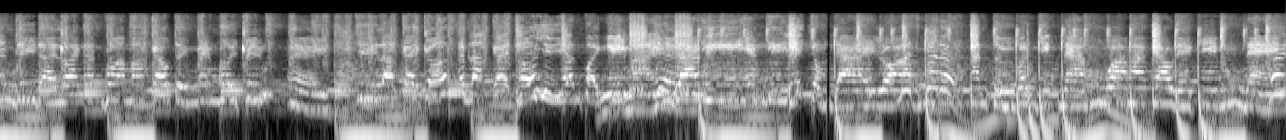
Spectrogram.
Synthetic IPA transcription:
ʔɛ˧mɗi˧ɗəː˨˩jlwaː˧nʔa˧jŋ̟kwaː˧maː˧kaː˧wt̪ï˨˩ŋʔɛ˧mʔəː˧jfi˨˦əm | he˨˩t͡ɕi˧laː˨˩kaː˨˩jkəː˨˦ʔɛ˧mlaː˨˩kaː˨˩jt̪ʰo˨˦zi˧˩ʔa˧jn̟faː˨˧˩jŋi˧maː˧˨˩jaː˨˩˧ʔɛ˧mɗi˧zə˨˦jt͡ɕɔ˧˩wŋ͡mɗaː˨˩jlwaː˧n˧ʔa˧jŋ̟t̪ɨ˨˩kə˧nvi˨˩ət̚naː˧mkwaː˧maː˧kaː˧wɗe˨˩ki˨˩mnɛ̰˧˩

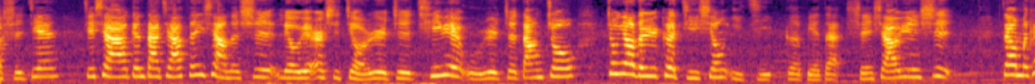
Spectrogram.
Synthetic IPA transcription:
ʂɻ̩˧˥t͡ɕjɛ˥n | t͡ɕjɛ˥ɕja˥˩la˨˩ɪkə˥nt̪a˥˩t͡ɕja˥fə˥nɕjɑ˨˩ŋd̪ə˩ʂɻ̩˥˩ljo˧˥ʊɥɛ˥˧ə˥˩ʂɻ̩˧˥t͡ɕjo˨˩ʊɻɻ̩˥˧ʈ͡ʂɻ̩˥˩t͡ɕʰi˥ɥɛ˥˩u˨˩ɻɻ̩˥˧ʈ͡ʂɤ˥˧t̪ɑ˥ŋʈ͡ʂo˥˦ʊ | ʈ͡ʂʊ˥˧ŋjɑ˥˩ʊd̪ə˩ɻɻ̩˥˧kʰɤ˥˩t͡ɕi˧˥ɕjʊ˥ŋi˨˩t͡ɕi˧˦kɤ˧˥pjɛ˧˥d̪ə˧ʂə˧˥nɕjɑ˥˧ʊy˥˧nʂɻ̩˥˩ | t͡sa˥˩ɪwə̃˦ŋkʰ

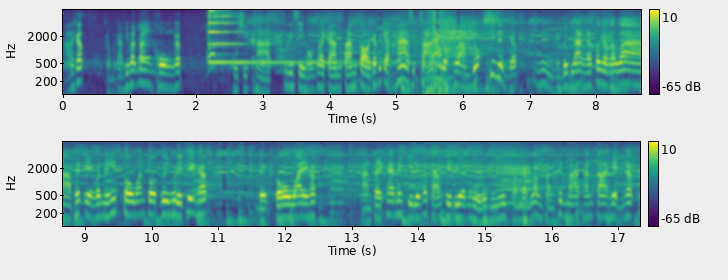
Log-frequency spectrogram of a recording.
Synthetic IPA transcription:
ʔaː˨˩la˦˥kʰa˦˥p̚ | ka˧mːa˧kaː˧npʰi˦˥p̪̚ʰma˥˩nkʰo˧ŋkʰa˦˥p̚ | kʰuː˧˩t͡ɕʰiː˨˦kʰa̰ː˨˩t̪̚pʰu˥˩ɾi˨˦˥siː˨˩kʰɔː˩˦ŋɾaː˧jkaː˧na˧˩t̪aː˧m˧t̪ɔː˨˩kʰa˦˥p̚ʰːi˦˥ka˨˩ɦaː˥˩si˨˩p̚saː˩˦mkʰːdo˧˩k̚ʰla˧mjo˦˥k̚t̪ʰiː˥˩nɯ˨˩ŋkʰa˦˥p̚ | ʔɯː˧˩m˧duː˦˥˩p̚laː˥˩˧a˦˥p̚t̪ɔ˥˩ŋka˨˩p̚la˦˥waː˥˩pʰe˦˥t̪̚ʔeː˨˩k̚wa˧nːiː˦˥t̪oː˧wa˧nt̪o˧kʰɯː˧nkʰuː˧˩di˨˩t̪ʰi˥˩ŋkʰa˦˥p̚ | deː˨˩k̚t̪oː˧wa˧jkʰa˦˥p̚ | pʰaː˨˩npa˧jkʰɛː˥˩ma˥˩jkiː˨˩dɯ˧ənk̚ʰsaː˩˦ms̬iː˨˩dɯ˧ənʔhuː˨˩do˨˧˩niː˦˥ka˧mja˧mla˥˩msa˩˦ŋkʰɯ˥˩nmaː˧t̪ʰa˧nt̪aː˧ɦe˨˩nkʰa˦˥p̚

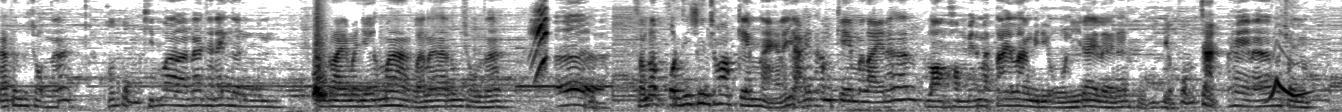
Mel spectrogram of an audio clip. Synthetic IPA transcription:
a˦˥kʰa˥˩pʰu˦˥˩o˧mna˦˥ʔ | pʰɔ˦˥pʰo˨˩˦mkʰi˦˥t̪̚waː˥˩naː˥˩t͡ɕa˨˩daː˥˩jŋɤ˧n | ʔa˧ɾa˧jmaː˧jɤ˦˥ʔmaː˥˩k̚lɤː˧˥jna˦˥kʰa˦˥k̪ʰa˥˧pu˥˩o˧mna˦˥ʔʔɤː˧ | sa˩˦mɾa˨˩p̚kʰo˧nt̪ʰiː˥˩t͡ɕʰɯː˥˩nt͡ɕʰɔː˥˩p̚keː˧mna˨˩˦jlɛ˦˥jaː˨˩k̚ha˥˩jt̪ʰa˧mkeː˧mʔa˧ɾa˧jna˦˥kʰa˦˥lɔː˧ŋkʰɔ˧mːe˦˥nmaː˧t̪aː˥˩jlaː˥˩ŋwiː˧diː˧ʔoː˧niː˦˥daː˥˩jlɤː˧jna˦˥pʰo̰˩˦mdi˨˩˦wpʰo̰˨˩˦mt͡ɕa˨˩t̪̚ɦa˥˩jna˦kʰa˥˩pʰu˦˥t͡ɕʰo˧m

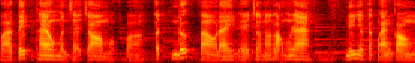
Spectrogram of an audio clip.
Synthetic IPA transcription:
vaː˨˩t̪i˦˥əp̚t̪ʰɛ˧wmï˨˩ŋ̟sɛ̰˧˥t͡ɕɔ˧mo˨˩t̚ːʔï˦˥t̚nɨ˦˥ək̚vaː˨˩wɗə˧jɗe˧˩t͡ɕɔ˧nɔ˨˦la̰˧˩wŋ͡mzaː˧ne˨˦wɲɨ˧kaː˦˥k̚ɓa̰ː˧˨nkɔ˨˩n

